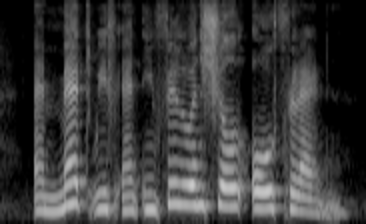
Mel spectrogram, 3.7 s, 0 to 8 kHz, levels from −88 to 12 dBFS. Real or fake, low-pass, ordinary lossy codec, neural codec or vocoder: fake; none; none; codec, 16 kHz, 4 kbps, X-Codec, WavLM features, trained on Multilingual LibriSpeech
